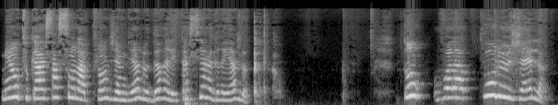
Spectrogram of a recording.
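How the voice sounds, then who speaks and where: A high-voiced woman hosts a casual beauty haul vlog. She reads product labels aloud in a loose, chatty way and pauses often on fillers. Now and then she drifts a little away from the camera mic. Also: slight background noise. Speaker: beauty vlogger showing a shopping haul.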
